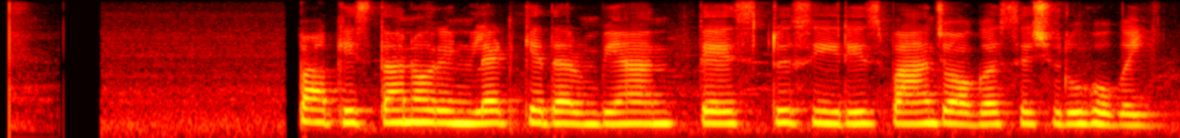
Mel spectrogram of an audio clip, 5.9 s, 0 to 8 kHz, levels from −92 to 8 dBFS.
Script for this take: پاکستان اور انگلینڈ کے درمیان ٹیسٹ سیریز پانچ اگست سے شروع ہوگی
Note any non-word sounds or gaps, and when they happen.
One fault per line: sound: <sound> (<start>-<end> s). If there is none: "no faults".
no faults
